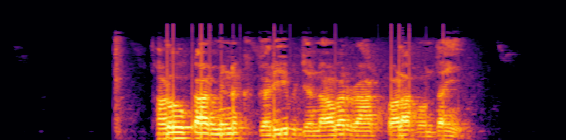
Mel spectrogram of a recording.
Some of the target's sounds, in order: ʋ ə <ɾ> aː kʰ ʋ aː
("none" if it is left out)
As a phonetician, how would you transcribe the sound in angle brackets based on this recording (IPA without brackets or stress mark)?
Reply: ɾː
